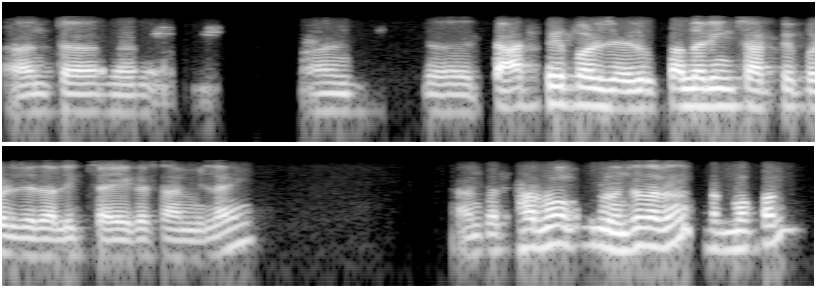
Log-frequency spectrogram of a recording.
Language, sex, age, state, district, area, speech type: Nepali, male, 30-45, West Bengal, Alipurduar, urban, conversation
